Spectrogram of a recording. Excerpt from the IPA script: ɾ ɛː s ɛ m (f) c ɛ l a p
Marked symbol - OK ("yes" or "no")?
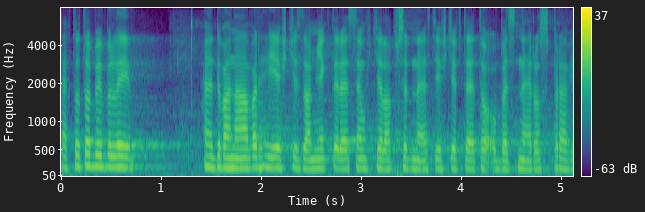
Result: no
